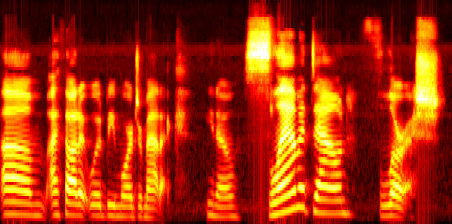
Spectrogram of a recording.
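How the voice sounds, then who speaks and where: A woman's voice: medium pitch, unhurried, fairly bright tone, clear, resonant tone, dry recording, natural voice. An actress playing a wisecracking young woman investigator who jokes sarcastically. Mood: playful. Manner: joking, sarcastic. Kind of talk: audio drama acting.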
